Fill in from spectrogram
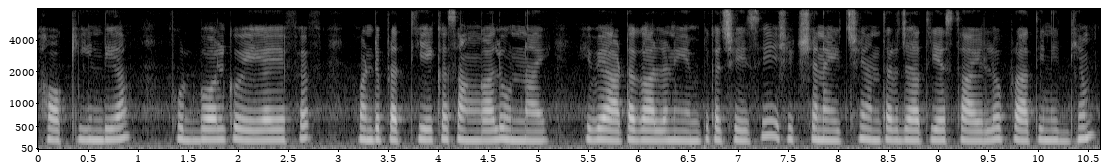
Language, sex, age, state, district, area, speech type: Telugu, female, 18-30, Telangana, Jangaon, urban, spontaneous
